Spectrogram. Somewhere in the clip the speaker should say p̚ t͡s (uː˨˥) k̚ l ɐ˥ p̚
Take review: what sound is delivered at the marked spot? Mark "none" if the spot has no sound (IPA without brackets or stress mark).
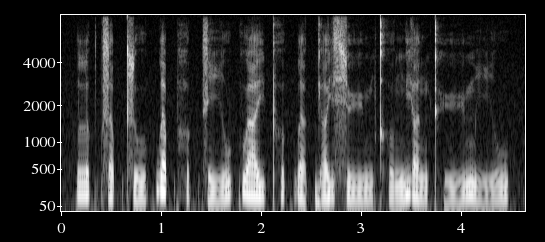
uː˨˥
